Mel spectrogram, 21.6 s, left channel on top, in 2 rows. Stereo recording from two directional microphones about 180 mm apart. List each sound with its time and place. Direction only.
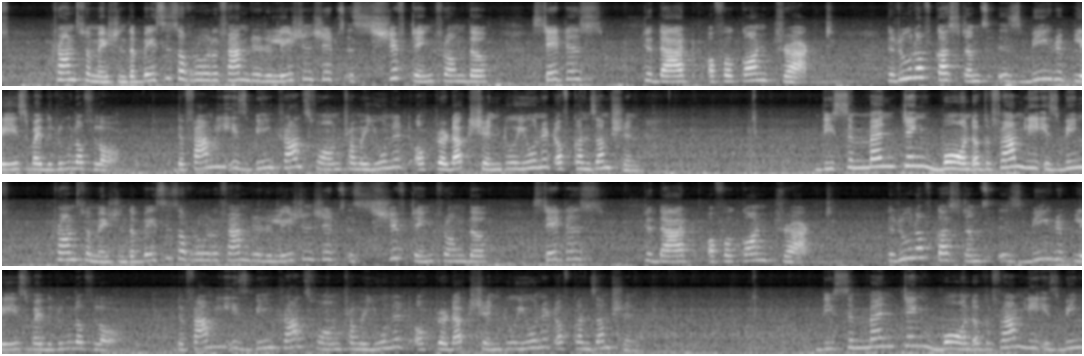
0.5 s a woman's voice: 60° left (ahead or behind)
18.9 s a woman's voice: 55° left (ahead or behind)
